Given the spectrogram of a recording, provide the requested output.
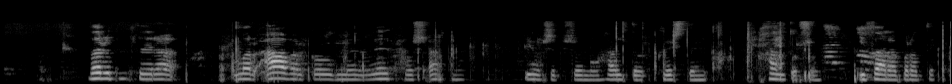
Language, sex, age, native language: Icelandic, female, 18-19, Icelandic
